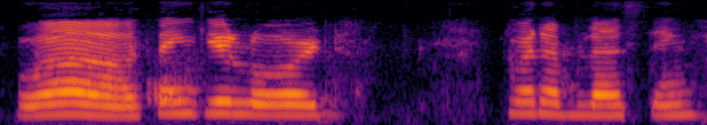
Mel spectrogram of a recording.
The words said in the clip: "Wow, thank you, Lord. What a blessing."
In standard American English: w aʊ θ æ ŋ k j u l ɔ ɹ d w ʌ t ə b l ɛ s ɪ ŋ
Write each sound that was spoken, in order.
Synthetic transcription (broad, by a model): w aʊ t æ ŋ k j u l ɔ ɹ d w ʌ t ə b l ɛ s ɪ ŋ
